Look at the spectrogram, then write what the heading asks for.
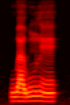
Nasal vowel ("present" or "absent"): present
